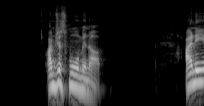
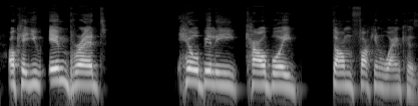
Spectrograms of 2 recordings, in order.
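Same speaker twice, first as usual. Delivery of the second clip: loud, slow, high playful tirade; playful trash talk, loud and deliberate; mock insults; 4 semitones higher, 5 dB louder, slower than usual. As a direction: hurl spaced-out mock abuse, word by word. Mock insults traded with Frankie.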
